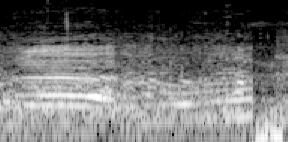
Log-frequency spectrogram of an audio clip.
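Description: A bull moos once at a busy cattle market, a drawn-out harmonic low call lasting most of the moment, set against steady crowd murmur and faint voices nearby.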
